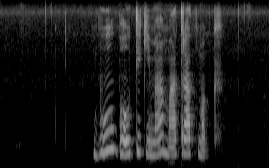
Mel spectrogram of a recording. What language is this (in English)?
Nepali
